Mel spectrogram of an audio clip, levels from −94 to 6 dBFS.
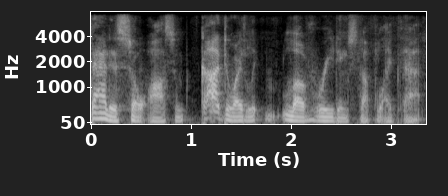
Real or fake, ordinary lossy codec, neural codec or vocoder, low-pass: real; AAC, 48 kbps; none; 7.2 kHz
